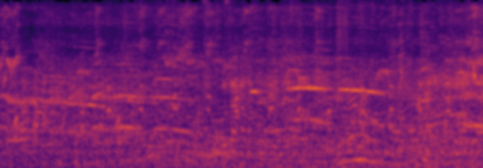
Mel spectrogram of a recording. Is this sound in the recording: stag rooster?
yes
